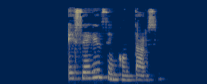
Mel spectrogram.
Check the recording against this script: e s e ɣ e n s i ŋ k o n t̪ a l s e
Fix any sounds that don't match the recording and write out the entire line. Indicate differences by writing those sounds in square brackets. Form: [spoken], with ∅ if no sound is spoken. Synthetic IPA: e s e ɣ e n s [e] ŋ k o n t̪ a [ɾ] s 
